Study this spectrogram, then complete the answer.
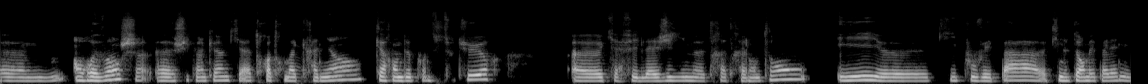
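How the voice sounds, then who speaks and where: A woman speaks very slowly in a fairly low voice, her tone dark and mellow and her intonation fairly even. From France and North America. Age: 40s. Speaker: speech therapist. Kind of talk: interview. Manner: halting.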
